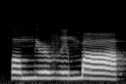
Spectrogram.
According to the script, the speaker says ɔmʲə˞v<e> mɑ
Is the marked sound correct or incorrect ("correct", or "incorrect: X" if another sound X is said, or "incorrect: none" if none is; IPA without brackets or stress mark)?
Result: correct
